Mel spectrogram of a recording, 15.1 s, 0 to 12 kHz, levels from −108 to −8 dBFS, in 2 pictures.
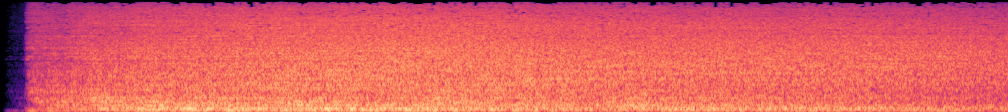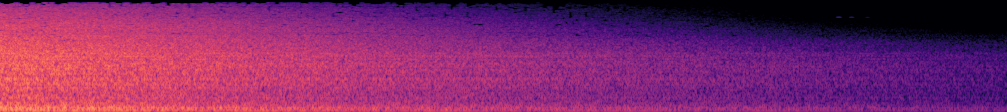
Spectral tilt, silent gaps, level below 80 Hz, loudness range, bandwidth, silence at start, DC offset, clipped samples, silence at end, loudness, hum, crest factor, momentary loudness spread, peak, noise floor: -3.5 dB/octave; none; -36 dBFS; 18 LU; 11.5 kHz; 0.2 s; under 0.1%; under 0.1%; 4.15 s; -20 LUFS; none; 18 dB; 19 LU; -4 dBFS; -67 dBFS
